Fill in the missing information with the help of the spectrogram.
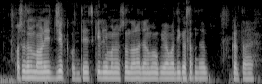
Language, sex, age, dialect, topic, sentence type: Hindi, male, 18-24, Awadhi Bundeli, agriculture, statement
